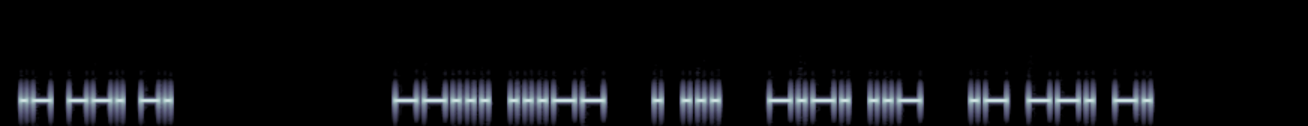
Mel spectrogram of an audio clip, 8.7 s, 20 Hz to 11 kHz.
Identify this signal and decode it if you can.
Morse code, heard as a keyed tone, about 31 wpm, 700 Hz. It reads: AGN 73 ES CU AGN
